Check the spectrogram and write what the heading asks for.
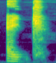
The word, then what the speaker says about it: ache: For example, the word ache has a ch in it, but it is pronounced like a k.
